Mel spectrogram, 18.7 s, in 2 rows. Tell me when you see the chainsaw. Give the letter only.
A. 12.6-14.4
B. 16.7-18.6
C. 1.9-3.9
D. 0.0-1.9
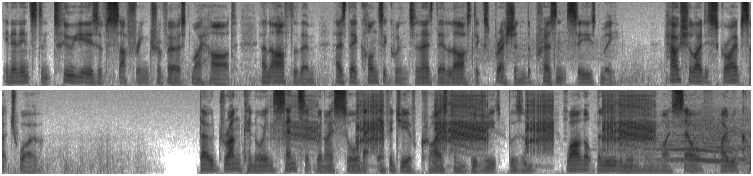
B.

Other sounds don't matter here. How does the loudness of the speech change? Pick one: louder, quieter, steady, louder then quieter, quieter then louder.
steady.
